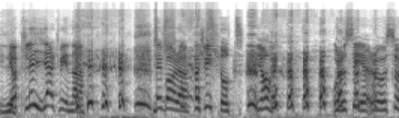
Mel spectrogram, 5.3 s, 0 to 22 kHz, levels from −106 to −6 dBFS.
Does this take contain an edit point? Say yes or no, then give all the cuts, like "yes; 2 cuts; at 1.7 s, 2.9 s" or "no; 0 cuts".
yes; 1 cut; at 2.1 s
